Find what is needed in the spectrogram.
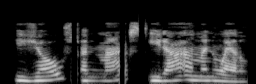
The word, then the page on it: Manuel: catala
